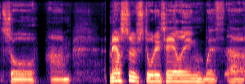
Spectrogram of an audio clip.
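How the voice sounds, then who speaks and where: Here a man talks with a Scottish accent. His intonation stays fairly even. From Scotland. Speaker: indie game developer. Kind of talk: self-introduction in workshop. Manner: hesitant, many fillers.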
